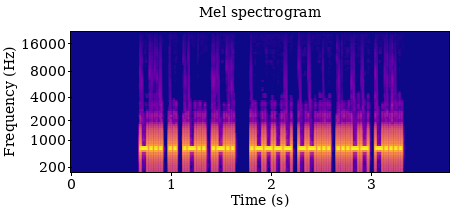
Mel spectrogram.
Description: Morse code, heard as a keyed tone, about 48 wpm, 700 Hz. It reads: BILL 1736
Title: CWT Exchange 50wpm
